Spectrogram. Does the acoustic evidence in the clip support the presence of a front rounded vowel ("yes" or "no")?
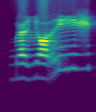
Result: yes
